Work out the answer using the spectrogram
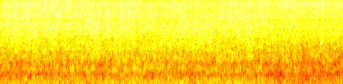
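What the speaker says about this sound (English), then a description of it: "now let's turn on our water" Tap water running at full flow, a loud continuous hiss and rush of water filling a tub or sink, steady throughout with no speech.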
